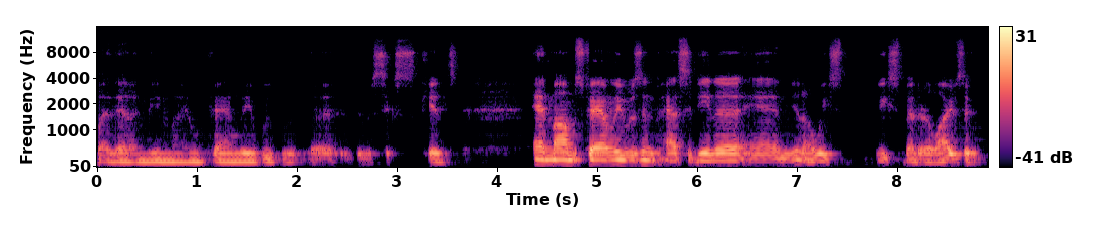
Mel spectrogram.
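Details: Adult man with a lifelong stutter, long hidden through his life and career, with audible repetitions; stuttering.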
